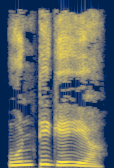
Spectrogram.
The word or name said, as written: ಒಂಟಿಗೆಯ್ಯ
